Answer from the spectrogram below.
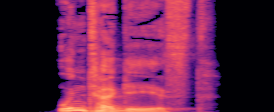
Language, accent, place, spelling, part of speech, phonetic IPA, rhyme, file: German, Germany, Berlin, untergehst, verb, [ˈʊntɐˌɡeːst], -ʊntɐɡeːst, De-untergehst.ogg
- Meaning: second-person singular dependent present of untergehen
